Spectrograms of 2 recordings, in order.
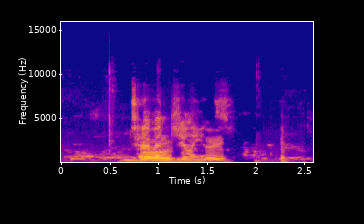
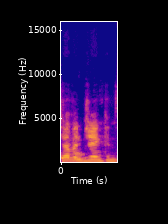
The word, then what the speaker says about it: Tevin Jenkins: Tevin Jillians. Who? Tevin Jenkins, I'm sorry. I mispronounced his name.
